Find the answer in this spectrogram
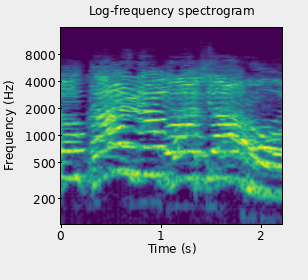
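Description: A small group of women singing a worship chorus together without instruments, in a loud, continuous melodic line.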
